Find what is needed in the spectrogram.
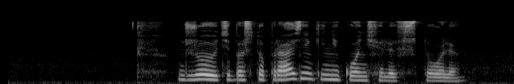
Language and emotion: Russian, neutral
